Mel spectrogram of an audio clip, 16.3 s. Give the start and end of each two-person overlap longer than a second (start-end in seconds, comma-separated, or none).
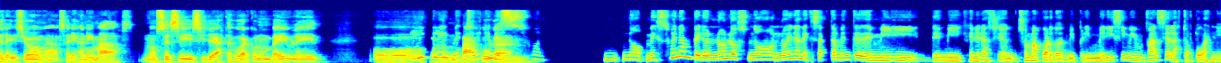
5.3-7.2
